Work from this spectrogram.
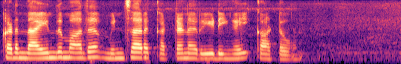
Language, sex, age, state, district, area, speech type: Tamil, female, 18-30, Tamil Nadu, Nagapattinam, rural, read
